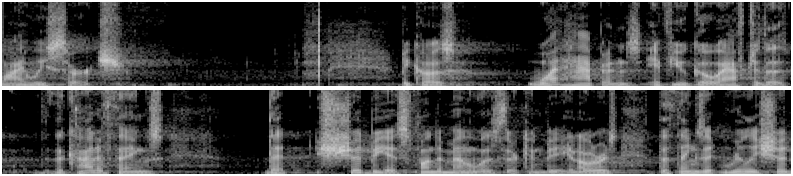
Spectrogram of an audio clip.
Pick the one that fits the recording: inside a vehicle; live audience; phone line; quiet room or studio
live audience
